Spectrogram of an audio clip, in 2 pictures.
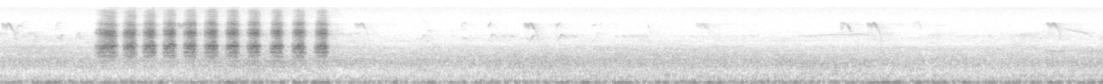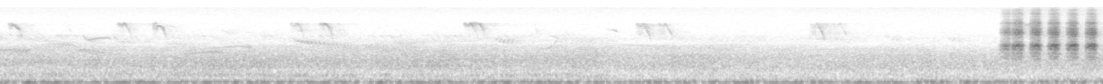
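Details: Eurasian magpie giving a harsh, rapid chattering rattle of about ten dry notes, a quiet stretch with faint distant bird chirps, then another rattle beginning at the end.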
